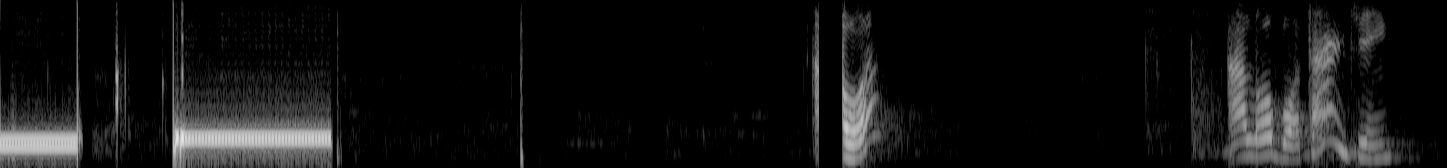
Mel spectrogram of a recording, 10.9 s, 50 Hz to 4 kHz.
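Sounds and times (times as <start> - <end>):
steady mid-pitched telephone tone during a call transfer: 0.0 - 0.6, 1.3 - 2.5
speech: 6.3 - 6.6, 9.2 - 10.6.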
